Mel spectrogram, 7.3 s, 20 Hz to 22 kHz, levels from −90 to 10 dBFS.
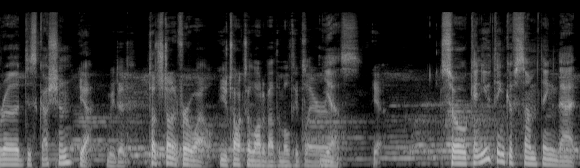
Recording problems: voice in the background; noticeable; throughout; 15 dB below the speech
abrupt cut into speech; at the start

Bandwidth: 16 kHz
